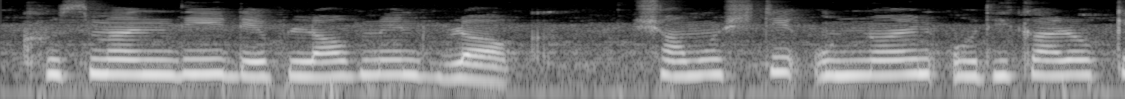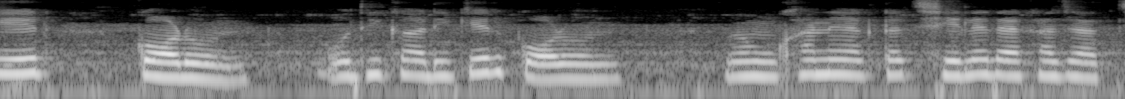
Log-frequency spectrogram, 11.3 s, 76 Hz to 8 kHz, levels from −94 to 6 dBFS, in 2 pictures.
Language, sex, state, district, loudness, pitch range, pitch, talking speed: Bengali, female, West Bengal, North 24 Parganas, -16 LUFS, 220-240 Hz, 230 Hz, 85 wpm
